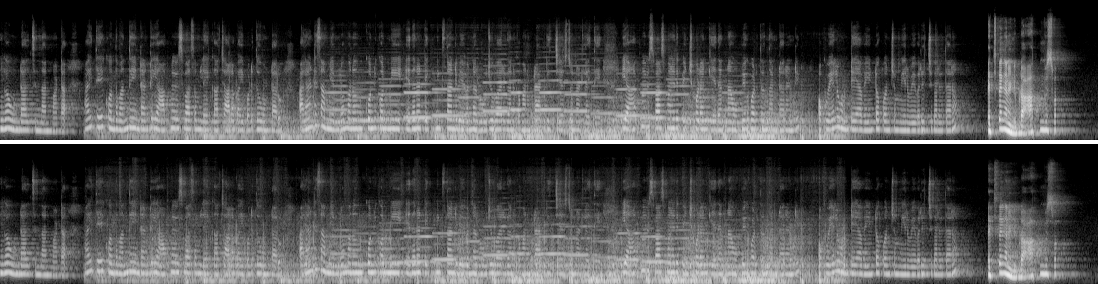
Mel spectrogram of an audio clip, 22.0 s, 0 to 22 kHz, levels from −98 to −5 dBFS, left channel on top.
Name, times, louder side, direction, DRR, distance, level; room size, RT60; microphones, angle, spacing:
voice 1, 0.0-16.0 16.4-19.1, left 1 dB, 20° left, 8 dB, 1.6 m, -30 dB
sound 1, 1.7-16.9, right 1 dB, 50° right, 1.1 m, -31 dB
Wind instrument woodwind instrument, 6.4-10.5 10.7-14.9, left 2 dB, 80° left, 4.0 m, -35 dB
voice 2, 19.8-21.1, left 2 dB, 45° left, 11 dB, 0.8 m, -21 dB
25.5 x 21.0 x 8.8 m, 1.2 s
head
